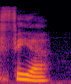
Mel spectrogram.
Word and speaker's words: Fieh: And I think that's how you say it. Fear. F-I-E-H. – F-I-E-H.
